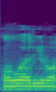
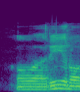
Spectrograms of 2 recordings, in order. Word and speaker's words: قَوَارِيرَا: pula ayat 16 ini cara bacanya adalah Anis dihujung qowariro itu tidak dibaca ketika waqaf dan washal maknanya Alif itu kita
